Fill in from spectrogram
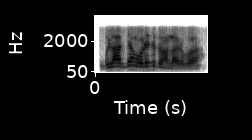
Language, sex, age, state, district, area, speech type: Odia, male, 45-60, Odisha, Bargarh, urban, conversation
